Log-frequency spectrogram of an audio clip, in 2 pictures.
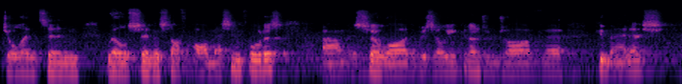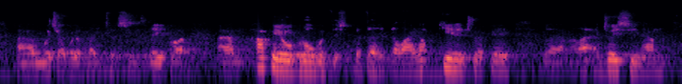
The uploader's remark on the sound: Live from the Gateshead International Stadium!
